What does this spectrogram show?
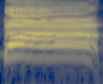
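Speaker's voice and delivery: very high, loud acted scream; imitated scream. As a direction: scream as if bitten on the neck. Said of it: "And I just start screaming".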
